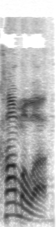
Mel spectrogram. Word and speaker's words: Kamala: that will serve you and your fellow um, hosts on Fox her name is pronounced comma like the punctuation mark Look, kamala okay, okay.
